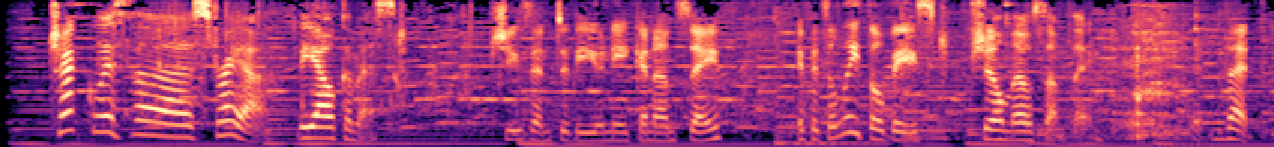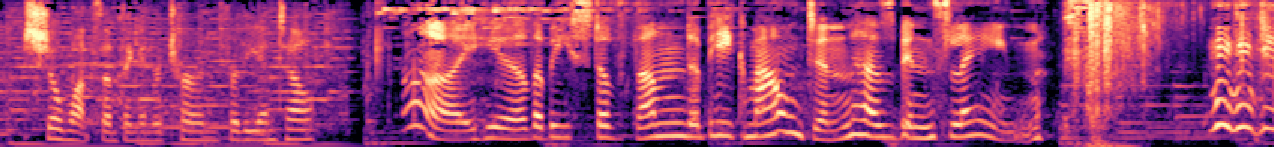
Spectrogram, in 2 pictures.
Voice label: english canadian video games

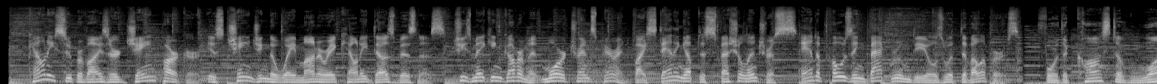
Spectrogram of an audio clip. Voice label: english american political ads

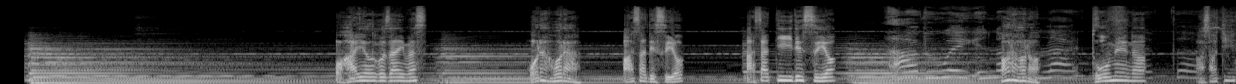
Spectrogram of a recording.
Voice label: japanese commercial

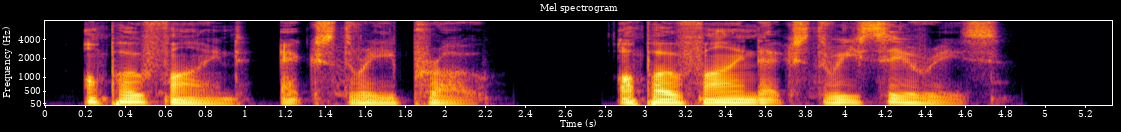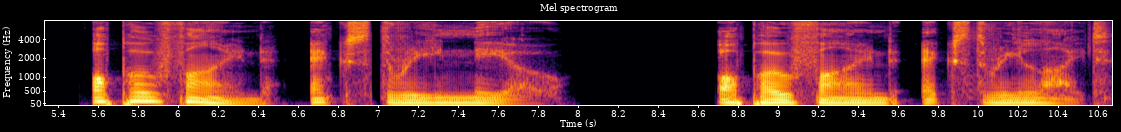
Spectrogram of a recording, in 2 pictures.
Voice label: English British promos

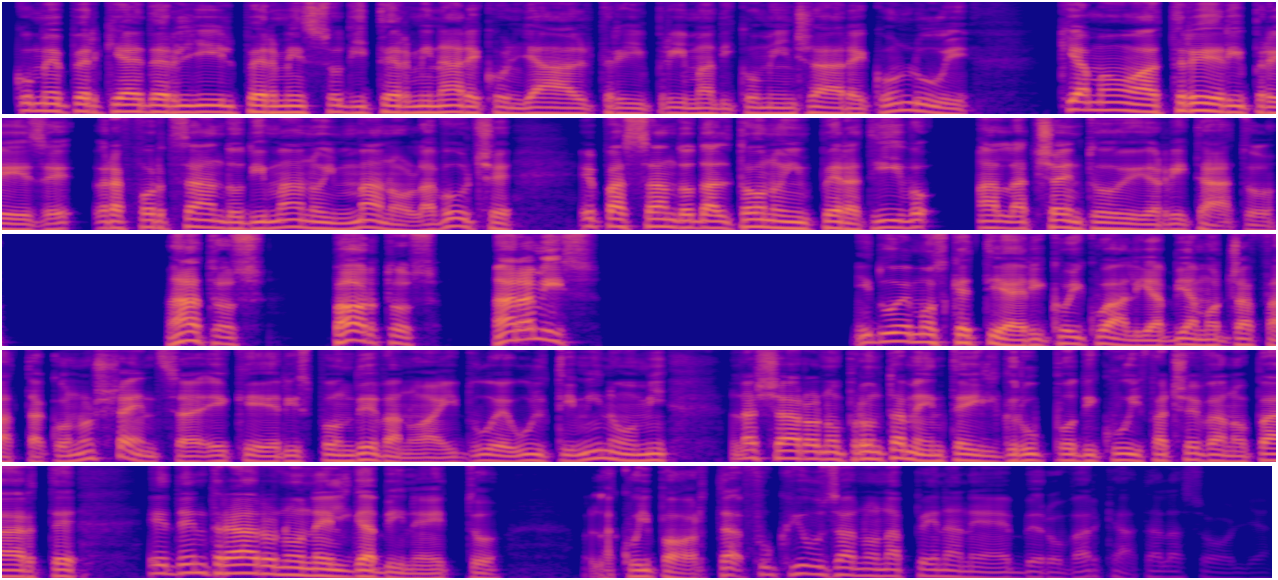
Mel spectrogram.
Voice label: italian narration

